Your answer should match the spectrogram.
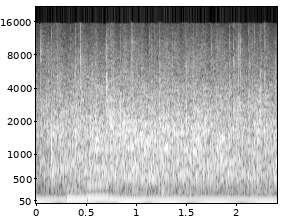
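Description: An audience claps in a dense, steady burst of applause that holds at an even loudness from start to finish, with no voices over it and a faint low hum underneath.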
